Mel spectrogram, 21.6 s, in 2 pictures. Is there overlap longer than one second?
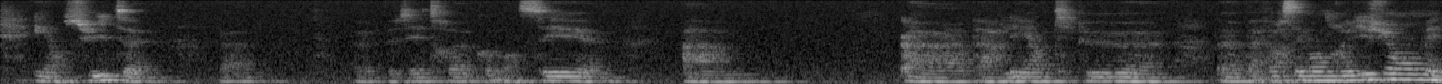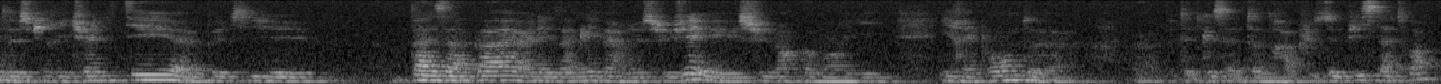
No

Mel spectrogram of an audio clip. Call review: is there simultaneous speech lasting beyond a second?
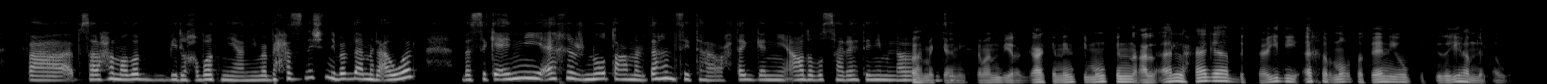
No

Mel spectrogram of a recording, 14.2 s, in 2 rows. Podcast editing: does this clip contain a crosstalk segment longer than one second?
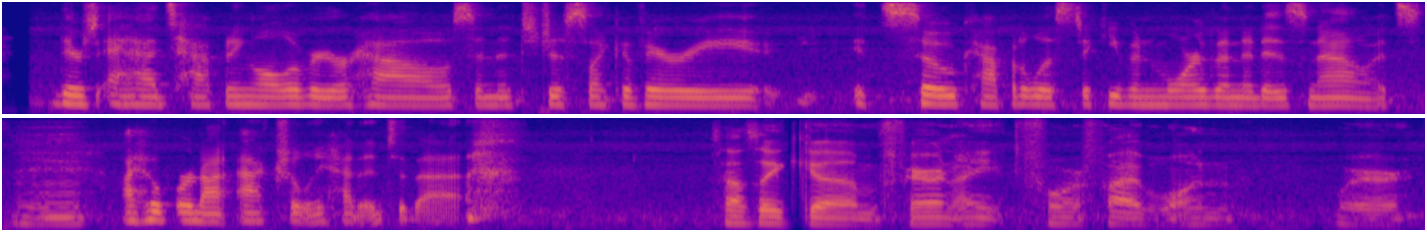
No

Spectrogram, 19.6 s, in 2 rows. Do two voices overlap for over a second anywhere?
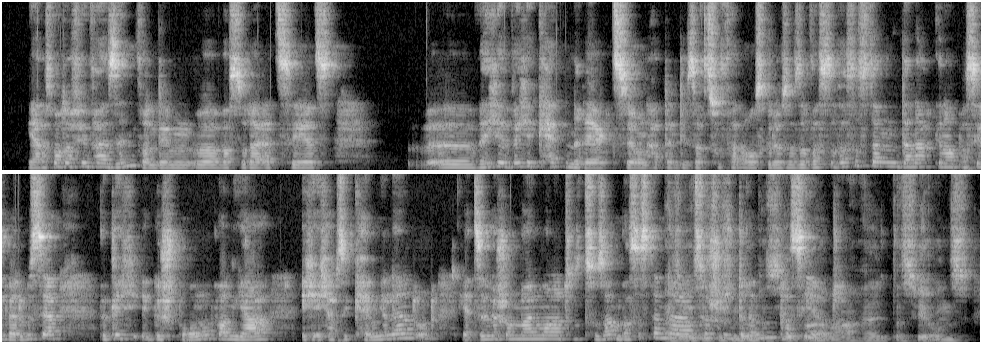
Yes, from 16.4 s

